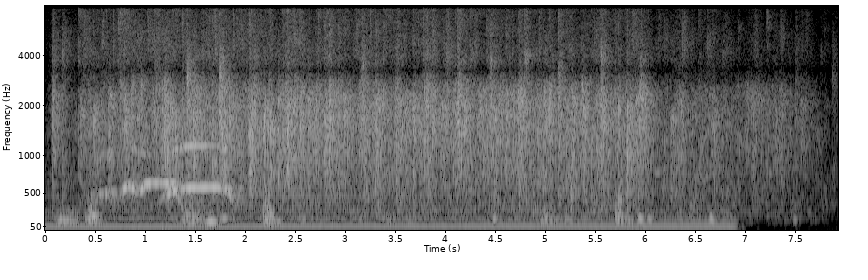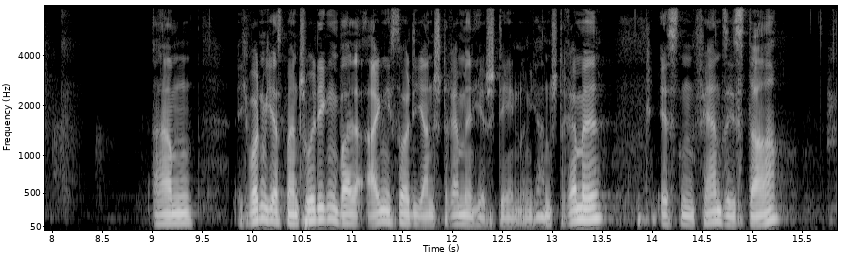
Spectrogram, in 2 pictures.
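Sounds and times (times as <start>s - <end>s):
audience applause: 0.0s - 8.3s
speech: 9.1s - 15.8s.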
